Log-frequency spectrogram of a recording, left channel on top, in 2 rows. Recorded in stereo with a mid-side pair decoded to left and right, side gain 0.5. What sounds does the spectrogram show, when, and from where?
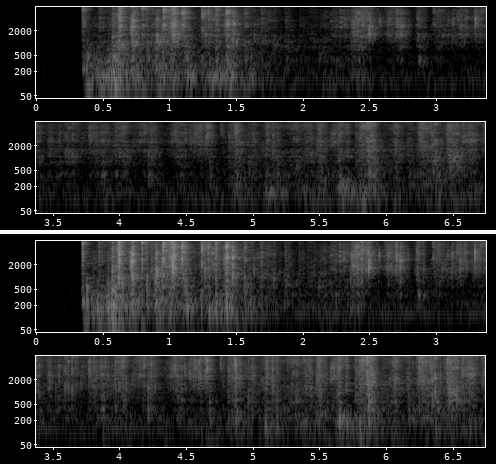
0.3 s crumpling: 60° right, 1.1 m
